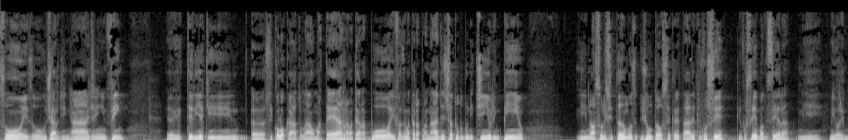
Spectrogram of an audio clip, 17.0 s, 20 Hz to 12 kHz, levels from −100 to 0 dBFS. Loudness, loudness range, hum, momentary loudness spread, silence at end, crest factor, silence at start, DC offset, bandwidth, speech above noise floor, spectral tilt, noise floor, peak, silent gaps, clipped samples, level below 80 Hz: -22 LUFS; 3 LU; none; 9 LU; 0 s; 18 dB; 0 s; under 0.1%; 11.5 kHz; 37 dB; -8 dB/octave; -58 dBFS; -4 dBFS; none; under 0.1%; -34 dBFS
